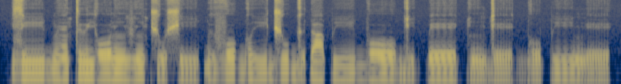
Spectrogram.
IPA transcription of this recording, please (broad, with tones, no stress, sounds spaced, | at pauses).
z iː˦ b ɛ̃˨ t ɨ˦ j o˨˦ ɾ ĩ˦ v ĩ˧ t͡ʃ u˨ ʃ iː˨ ɓ ɨ˧ v o˦ ɡʷ iː˦ d͡ʒ u˦ ɡ ɨ˨ ɗ a˦ p iː˦ b oː˦˨ ɡ i˨ k͡p eː˧ k ĩ˨ ɡ eː˨ ɡ͡b o˨˦ p iː˦ ŋ e˧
